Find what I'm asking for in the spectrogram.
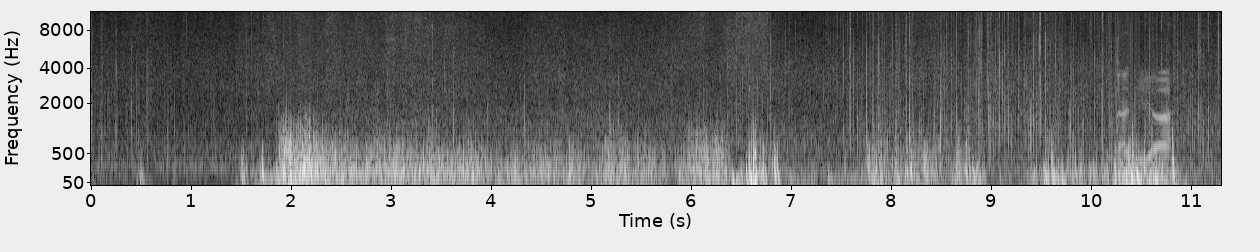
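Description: Heavy rain pours steadily during central Vietnam floods in Quảng Ngãi province, a constant hiss with wind buffeting the microphone, while a person talks over it for most of the stretch.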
